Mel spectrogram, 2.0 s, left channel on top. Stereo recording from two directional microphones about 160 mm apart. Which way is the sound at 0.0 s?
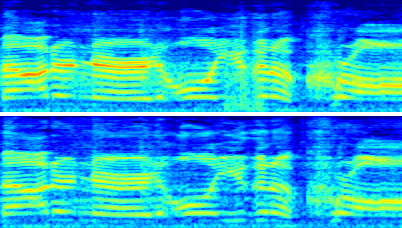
30° right (ahead or behind).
